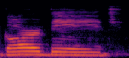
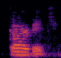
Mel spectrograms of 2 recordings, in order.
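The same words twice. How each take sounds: First: "Garbage" drawn out slowly as two syllables, gar, bidge. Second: Said in the usual way. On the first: Shown as a demonstration. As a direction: stretch each syllable of "Garbage", low and even. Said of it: "hear in the second syllable". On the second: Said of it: "the word is garbage".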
